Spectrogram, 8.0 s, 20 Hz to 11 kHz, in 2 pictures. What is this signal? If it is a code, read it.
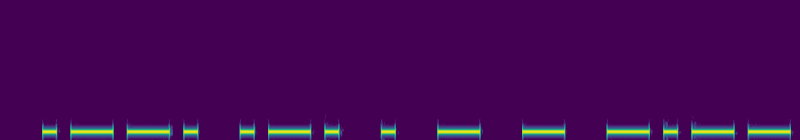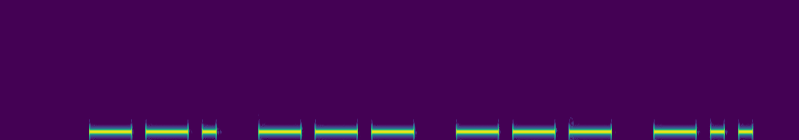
Morse code, heard as a keyed tone, about 17 wpm, 700 Hz. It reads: PRETTY GOOD
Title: Sentences from Top 1000 Words - Review Part 3 - 17wpm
